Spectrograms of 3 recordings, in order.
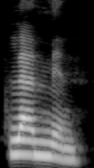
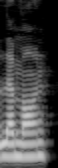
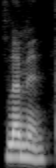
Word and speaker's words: lemon: The next one is lemon, not lemon, lemon.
